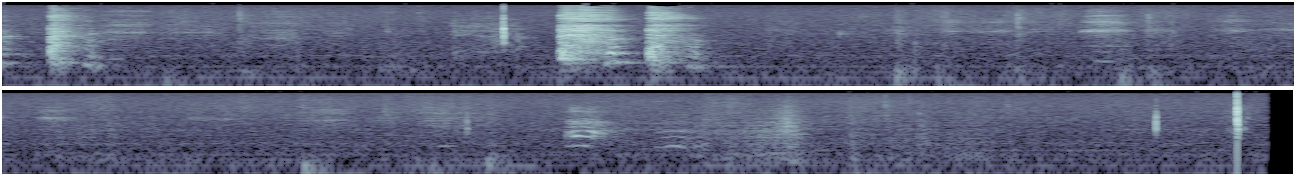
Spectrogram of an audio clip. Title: Coughing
